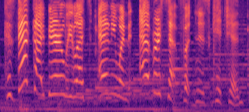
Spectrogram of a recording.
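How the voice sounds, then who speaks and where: A woman voicing a tiny, perky, childlike fairy companion in a video game, excitable and fond of money. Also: normal speed. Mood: curious. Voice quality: squeaky, childlike. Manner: perky, speaks of self in third person. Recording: music playing behind the voice.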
